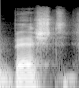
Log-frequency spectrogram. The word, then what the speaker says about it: Besht: Am I saying that correctly, Besht? – Yes.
